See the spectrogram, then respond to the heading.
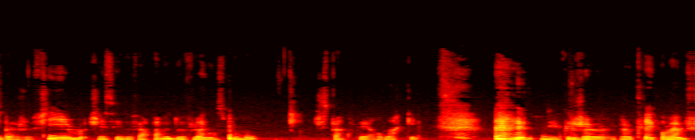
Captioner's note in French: rires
